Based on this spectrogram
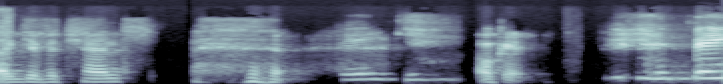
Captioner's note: chuckles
